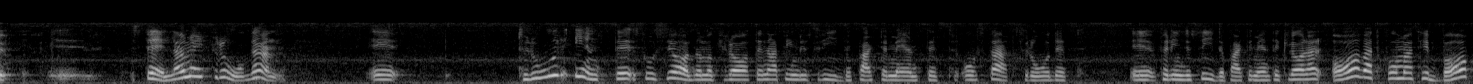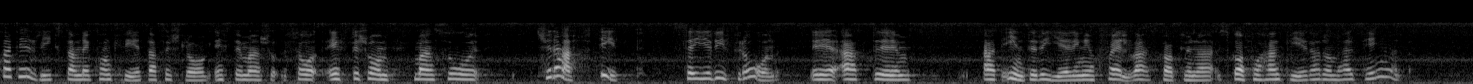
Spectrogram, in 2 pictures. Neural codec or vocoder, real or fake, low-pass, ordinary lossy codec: codec, 16 kHz in and 24 kHz out, 2.2 kbps, FireRedTTS-2 codec; fake; 7.2 kHz; none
